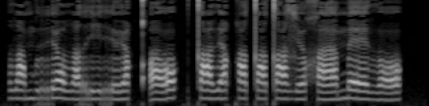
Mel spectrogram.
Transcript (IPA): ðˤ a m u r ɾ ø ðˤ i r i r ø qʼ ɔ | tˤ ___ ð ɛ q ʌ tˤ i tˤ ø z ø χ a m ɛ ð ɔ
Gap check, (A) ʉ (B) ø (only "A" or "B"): B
